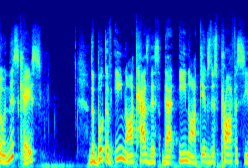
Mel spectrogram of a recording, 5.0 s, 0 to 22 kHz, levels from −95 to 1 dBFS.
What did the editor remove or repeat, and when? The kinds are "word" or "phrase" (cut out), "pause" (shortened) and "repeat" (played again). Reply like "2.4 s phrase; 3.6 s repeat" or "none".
3.2 s word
